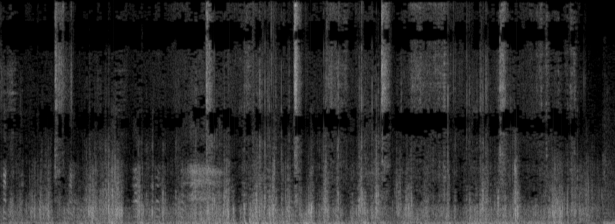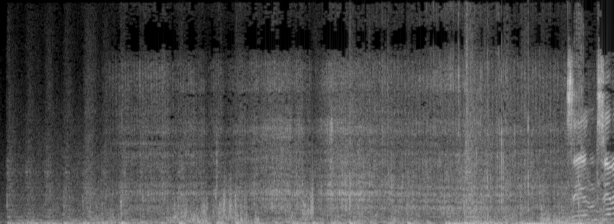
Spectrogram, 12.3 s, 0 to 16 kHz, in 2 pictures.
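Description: Shovel and scoop scraping and striking sandy gravel. About halfway through this gives way to a 4x4's engine working hard under load, louder near the end, as a Toyota Land Cruiser Prado drives over the dug-down mound of sand and rock.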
